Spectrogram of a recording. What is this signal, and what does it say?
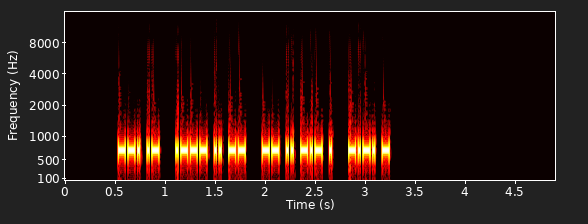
Morse code, heard as a keyed tone, about 49 wpm, 700 Hz. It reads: GA JIM MIKE CT
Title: K1USN SST QSO Practice - 50wpm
